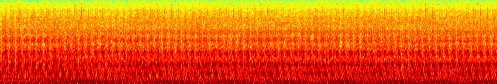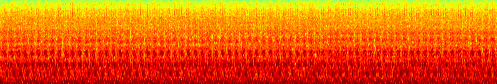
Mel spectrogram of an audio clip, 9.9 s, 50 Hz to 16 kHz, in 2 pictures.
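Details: Two-cylinder Deutz 1011 diesel driving an air compressor: loud, lumpy beat with uneven heavy knocks at idle, runs terribly, first suspected sticking valve; cause found to be a jumped timing belt with bent valves.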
